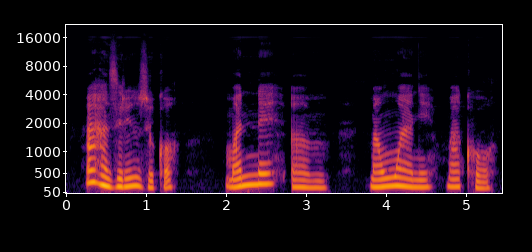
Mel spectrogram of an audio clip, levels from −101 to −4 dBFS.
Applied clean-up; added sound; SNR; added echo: none; none; none; none.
